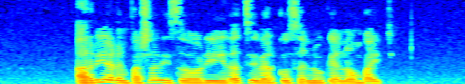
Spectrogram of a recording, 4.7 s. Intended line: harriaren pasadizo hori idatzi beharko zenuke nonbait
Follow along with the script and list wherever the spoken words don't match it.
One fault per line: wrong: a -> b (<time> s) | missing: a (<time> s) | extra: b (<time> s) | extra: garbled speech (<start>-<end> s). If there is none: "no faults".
no faults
